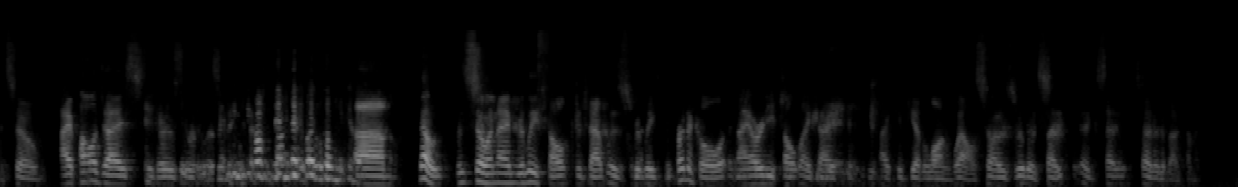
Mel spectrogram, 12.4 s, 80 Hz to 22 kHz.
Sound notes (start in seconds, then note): 2.2 audience laughing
